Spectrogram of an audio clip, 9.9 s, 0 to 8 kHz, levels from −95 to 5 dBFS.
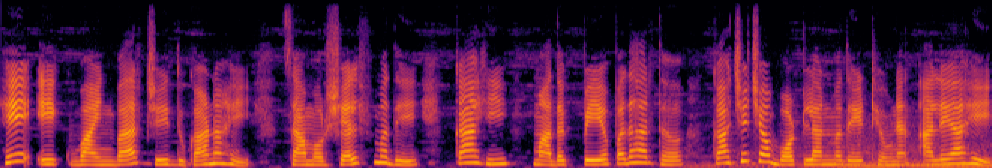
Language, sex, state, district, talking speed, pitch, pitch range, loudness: Marathi, female, Maharashtra, Gondia, 115 wpm, 210 Hz, 195-250 Hz, -18 LUFS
